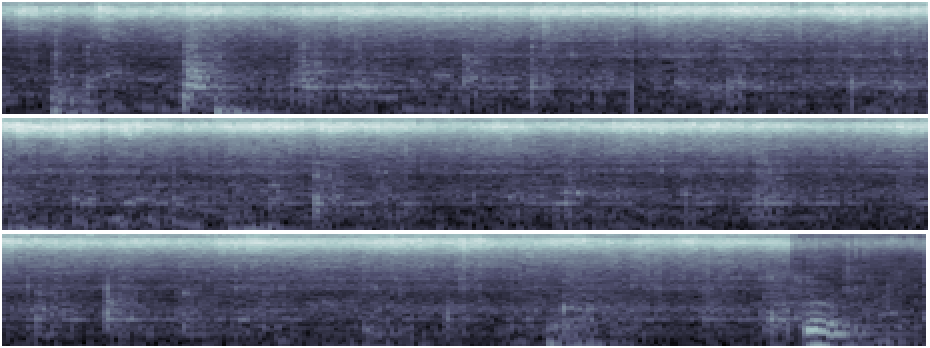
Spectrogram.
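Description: Ginger garlic paste sautés in a pan with a loud, steady sizzle and hiss, broken by occasional scraping stirs over nearly fourteen seconds.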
